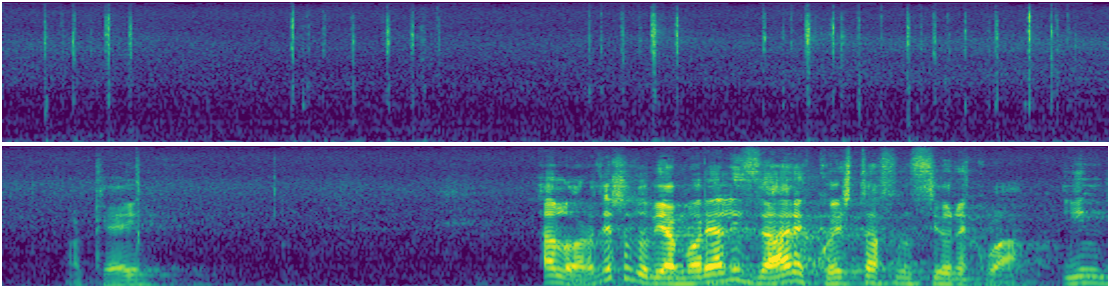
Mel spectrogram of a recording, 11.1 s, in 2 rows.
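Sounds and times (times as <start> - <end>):
computer keyboard typing a to-do note in code: 0.2 - 0.7, 1.4 - 2.2, 2.9 - 5.4
speech: 5.9 - 6.5, 8.2 - 11.0.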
